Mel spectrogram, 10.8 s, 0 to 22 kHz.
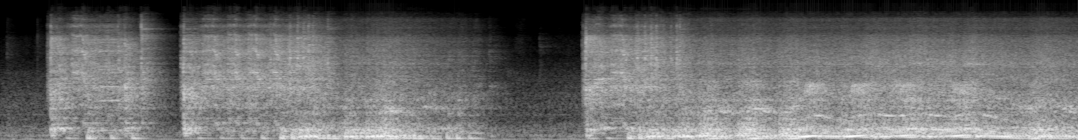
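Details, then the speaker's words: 2017 Kawasaki KFX50 ATV that had not run in years, with airbox refitted: cranks, catches, drops out, restarts and settles into a slightly low, uneven idle; runs well but idle likely needs adjusting up a bit. "together sounds like it may still need a little bit of adjustment on the idle or maybe idle it up just a little bit but other than that it sounds pretty good"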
